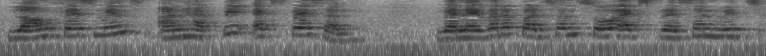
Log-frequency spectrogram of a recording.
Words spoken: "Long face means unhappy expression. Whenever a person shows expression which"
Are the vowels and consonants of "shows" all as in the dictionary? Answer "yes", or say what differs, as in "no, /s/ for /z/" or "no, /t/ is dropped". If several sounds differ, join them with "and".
no, /s/ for /ʃ/ and /z/ is dropped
